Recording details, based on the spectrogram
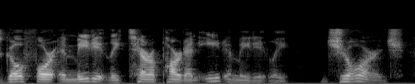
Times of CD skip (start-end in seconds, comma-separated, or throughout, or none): none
